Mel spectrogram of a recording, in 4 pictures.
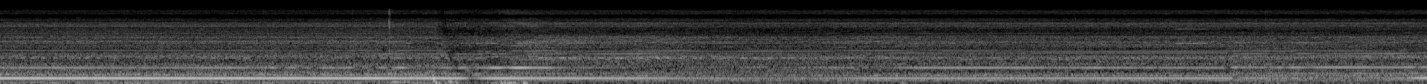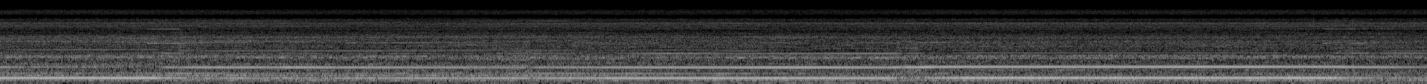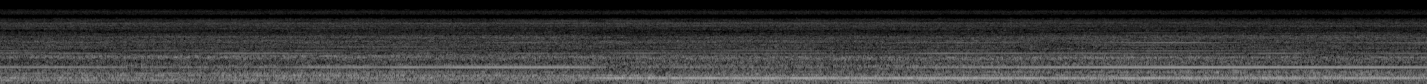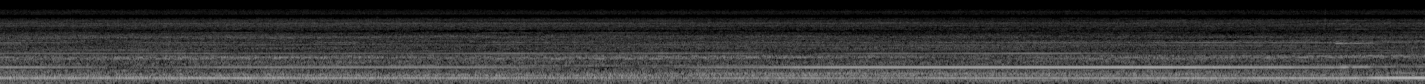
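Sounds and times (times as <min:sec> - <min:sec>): robot suction fan humming: 0:00.0 - 0:20.8.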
